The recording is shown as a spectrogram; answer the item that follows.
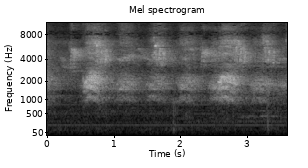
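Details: Crows calling on a cold, foggy early morning, heard from a balcony in Dhaka. Harsh, hoarse caws come loud and clear, about four over a few seconds, with steady low background hum.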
